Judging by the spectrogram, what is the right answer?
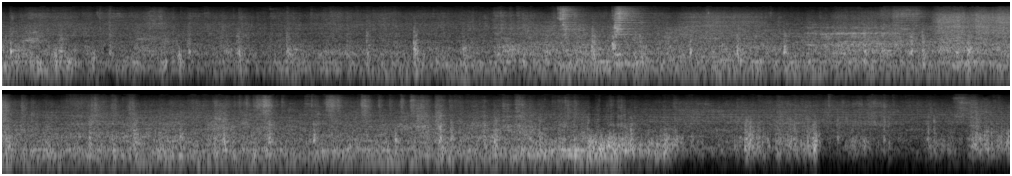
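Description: Freight cars of a passing train rolling by close, steel wheels clacking over the rail joints in a steady stream of clicks. A brief wheel squeal comes through about eight seconds in, and the low rumble thins out near the end.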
